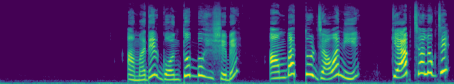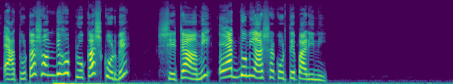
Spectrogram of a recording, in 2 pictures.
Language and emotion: Bengali, surprised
